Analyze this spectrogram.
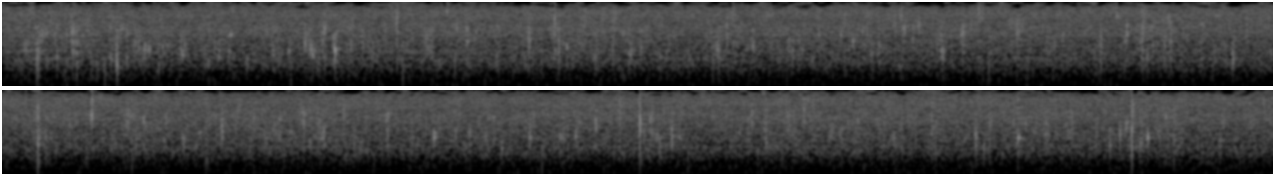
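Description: Faint crackling of cotton candy melting into bubbling sugar syrup on a hot waffle iron's plate: scattered small pops over a soft hiss.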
